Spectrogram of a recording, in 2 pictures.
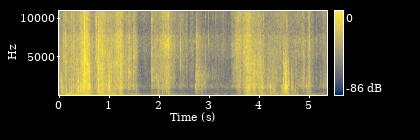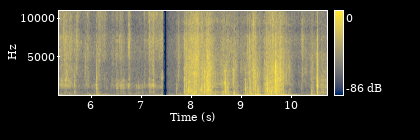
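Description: Plastic tarp rustling and crinkling in irregular bursts as it is pushed up against the roof poles and tied off through a grommet.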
